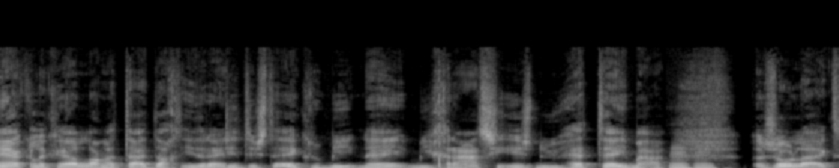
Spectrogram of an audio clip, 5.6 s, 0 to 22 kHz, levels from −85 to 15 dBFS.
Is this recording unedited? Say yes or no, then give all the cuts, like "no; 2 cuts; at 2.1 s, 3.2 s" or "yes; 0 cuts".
no; 1 cut; at 1.5 s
